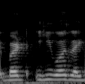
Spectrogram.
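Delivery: ordinary talk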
